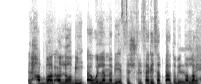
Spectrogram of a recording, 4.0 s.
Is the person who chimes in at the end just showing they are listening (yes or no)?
no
